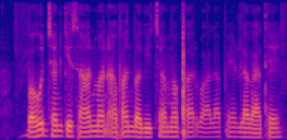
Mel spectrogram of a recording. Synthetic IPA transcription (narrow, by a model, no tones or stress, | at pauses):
bəɦʊt̪̚d͡ʒʱənkɪsaːnmənə̰pənbəɡiːt͡ʃã̰mẽpʰəɾʋaːlapẽːʈlɐɡaːt̪ʰeː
